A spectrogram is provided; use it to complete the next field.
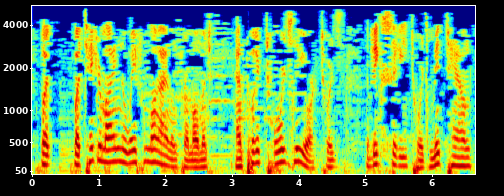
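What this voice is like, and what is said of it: Ragged voice from a cold. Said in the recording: “my voice is a little bit ragged because I came down with a cold”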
